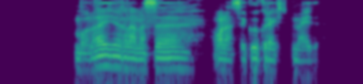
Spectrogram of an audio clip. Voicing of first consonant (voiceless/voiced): voiced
